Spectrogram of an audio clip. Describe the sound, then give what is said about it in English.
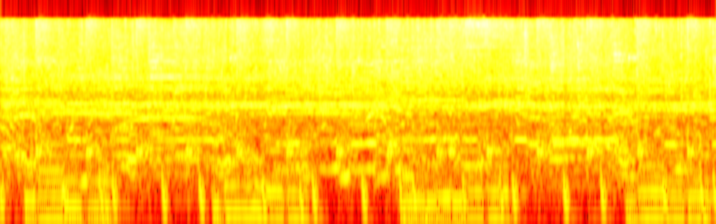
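Live studio audience at Nickelodeon Studios, Universal Studios Orlando, Florida, cheering with whoops and yells; a dense, loud wall of crowd noise holds steady throughout, with shouts popping out above it. “A live studio audience at Nickelodeon Studios at Universal Studios Orlando, Florida.”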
